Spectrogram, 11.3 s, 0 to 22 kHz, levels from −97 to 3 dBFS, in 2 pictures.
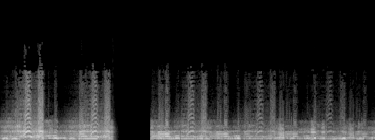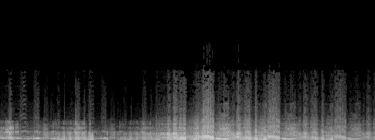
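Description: From 1.67 to 2.26 s there is a call audio freeze, likely caused by packets stalling in transit until the jitter buffer ran dry. The receiver carried the last sound on briefly, then went silent for about 480 ms. When the audio resumes, nothing is lost, but everything after it now plays about 575 ms late.

At 2.70 s there is a skip ahead. A stretch of roughly 150 ms was discarded while later audio was already waiting, so playback jumps forward almost seamlessly. The two sides of the cut meet directly, and that portion of the everyday sounds is simply gone.

From 4.37 to 6.24 s the jitter buffer was short of audio, so it stretched its reserve by repeating tiny pitch-period slices over and over. That jitter buffer slow-down adds 91 ms, so the sounds play at about 95% speed at unchanged pitch and come across slightly drawn out.

From 10.80 to 11.19 s the buffer held more audio than it wanted and trimmed short slices in quick succession to cut the delay. 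In this jitter buffer speed-up, roughly 50 ms is removed and the sounds run at about 113% speed without any pitch shift, giving a hurried, compressed feel.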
